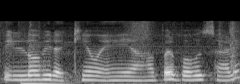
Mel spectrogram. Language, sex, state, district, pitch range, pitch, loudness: Hindi, female, Punjab, Pathankot, 190-210 Hz, 200 Hz, -15 LUFS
